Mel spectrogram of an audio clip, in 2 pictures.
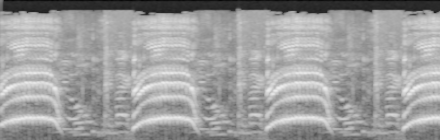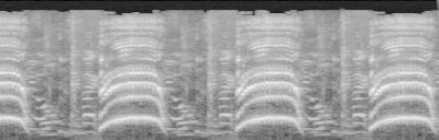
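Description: A person's voice making a high, drawn-out "grrr" cry that rises and falls in pitch, the same short cry repeating identically about six times, as if looped.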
